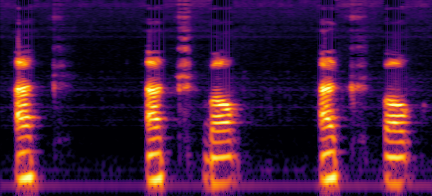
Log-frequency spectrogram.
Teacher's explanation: را کو موٹا پڑھیں گے، جب رکیں گے تو را کے اوپر پیش نہیں پڑھیں گے، یہاں پر جزم آ جائے گی، ٹھیک ہے، اک باؤ، واللہ اکبر، واللہ اکبر۔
